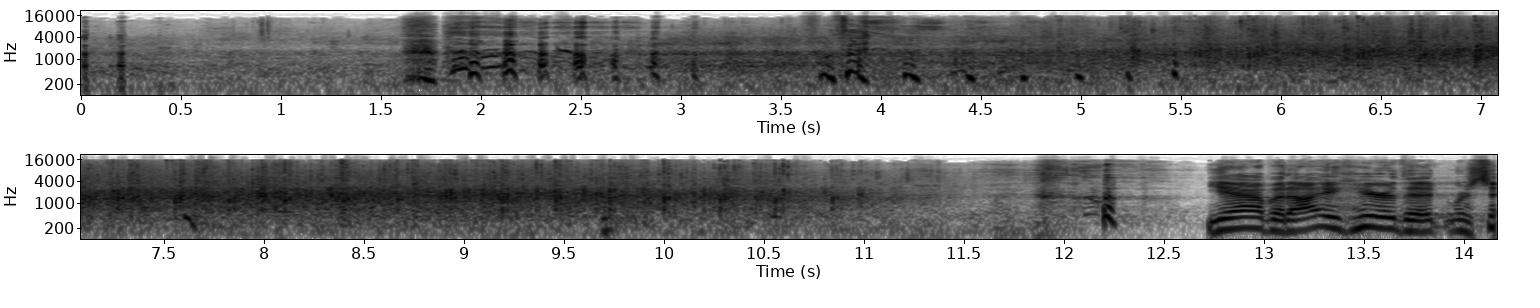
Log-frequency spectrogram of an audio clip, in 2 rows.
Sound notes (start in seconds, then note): 0.0 laughter; 3.8 applause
